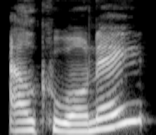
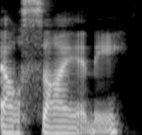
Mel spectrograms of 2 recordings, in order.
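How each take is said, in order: First: The name is said with an ancient Greek pronunciation. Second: The name is said with a common English pronunciation. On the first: "In ancient Greek, her name was Alcuone" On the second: "In English, ... it's commonly pronounced Alcyone"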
